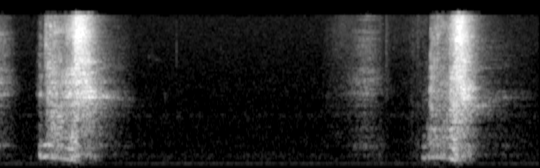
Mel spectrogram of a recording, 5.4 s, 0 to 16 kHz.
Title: Sneeze21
